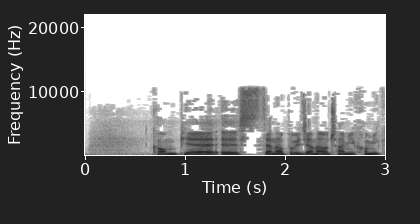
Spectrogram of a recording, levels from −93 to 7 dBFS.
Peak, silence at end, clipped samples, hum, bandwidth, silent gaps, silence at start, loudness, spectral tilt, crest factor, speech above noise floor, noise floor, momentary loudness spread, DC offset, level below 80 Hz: -2 dBFS; 0 s; under 0.1%; none; 11 kHz; none; 0.15 s; -14 LUFS; -6 dB/octave; 12 dB; 26 dB; -39 dBFS; 5 LU; under 0.1%; -38 dBFS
